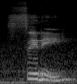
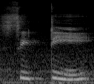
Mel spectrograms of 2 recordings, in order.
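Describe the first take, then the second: First: The middle T is a soft, fast D. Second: The middle T is a hard T sound. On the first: The speaker calls it right. "it's city, city. So a very soft D sound" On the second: The speaker calls it wrong. "It is not city"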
